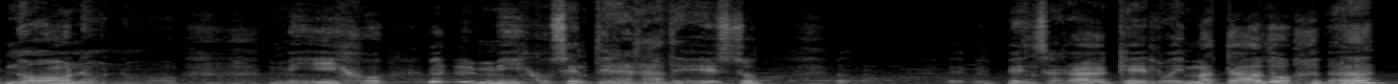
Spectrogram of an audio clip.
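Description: A gravelly, broken father in denial. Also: mid-range voice, very animated, measured pace. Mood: anguished. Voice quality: gravelly, pleading. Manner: repeats denials, slides into a sobbing lullaby. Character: grief-stricken father, unhinged, denying his son's killing. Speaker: dubbing actor. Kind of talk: dubbed TV drama.

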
